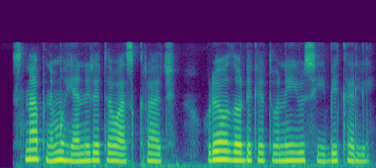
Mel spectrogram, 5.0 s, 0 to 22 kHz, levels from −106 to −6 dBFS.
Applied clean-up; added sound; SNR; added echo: none; none; none; none.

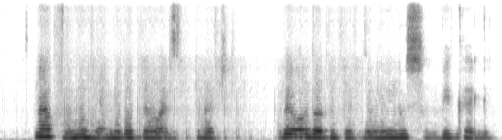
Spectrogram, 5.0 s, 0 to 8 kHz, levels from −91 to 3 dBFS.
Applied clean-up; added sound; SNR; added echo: neural mask model DeepFilterNet 3.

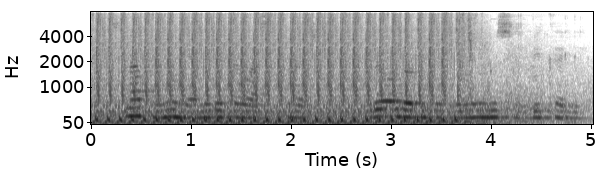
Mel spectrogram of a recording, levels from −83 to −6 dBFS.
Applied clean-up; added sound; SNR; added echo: none; Gunshot, gunfire; -1 dB; reverberation time 0.6 s.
